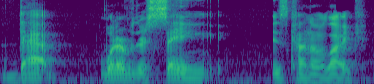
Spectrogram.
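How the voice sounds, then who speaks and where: Speaking slowly in a lowish voice, a young podcast host in his twenties rambles through a personal story, leaning heavily on "like" and frequently starting over.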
